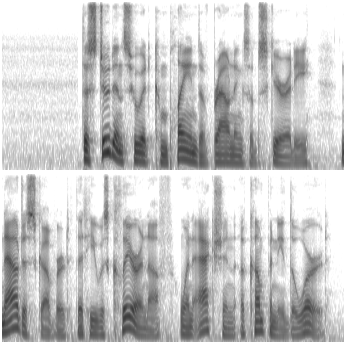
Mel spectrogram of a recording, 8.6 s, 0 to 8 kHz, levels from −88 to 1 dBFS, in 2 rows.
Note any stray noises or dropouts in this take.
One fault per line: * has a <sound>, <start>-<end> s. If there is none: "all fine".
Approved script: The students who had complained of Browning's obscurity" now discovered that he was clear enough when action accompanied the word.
all fine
